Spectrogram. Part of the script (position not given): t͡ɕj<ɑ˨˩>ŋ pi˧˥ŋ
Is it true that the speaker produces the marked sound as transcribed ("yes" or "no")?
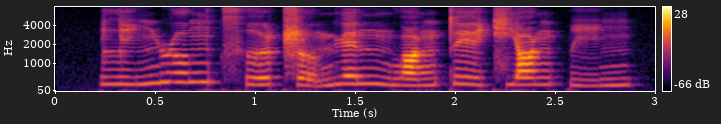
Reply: no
